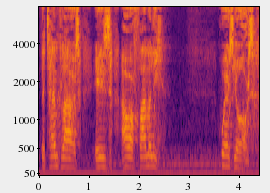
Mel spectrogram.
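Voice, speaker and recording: A bitter, scornful pirate crewman makes his accusations in a video game. He speaks very slowly, in rough dockside grammar. The voice is on the high side and sits away from the mic. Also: fairly even intonation, fairly bright tone, far from the mic, a little hiss or hum. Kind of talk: dramatic video game acting.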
